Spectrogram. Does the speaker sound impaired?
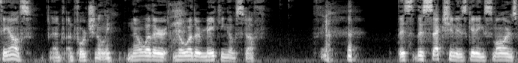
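No.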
